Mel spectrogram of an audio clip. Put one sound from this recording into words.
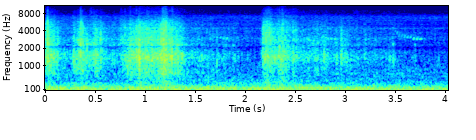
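Leafy branches rustle and swish.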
